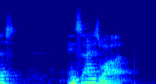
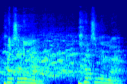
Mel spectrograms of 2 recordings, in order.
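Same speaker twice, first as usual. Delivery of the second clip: loud, laughing repeated command; frantic urging; 4 semitones higher, 9 dB louder than usual. Retold or imitated. Comic urging Darren, loud and laughing. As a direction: yell it through laughter.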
